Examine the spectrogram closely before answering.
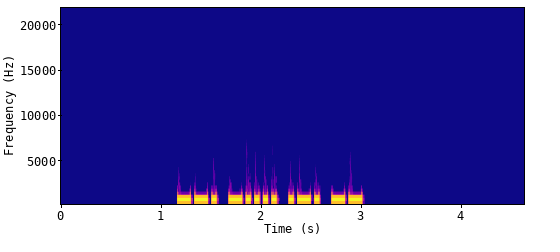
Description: Morse code, heard as a keyed tone, about 28 wpm, 700 Hz. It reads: G6RM
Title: DXCC-100 Call Signs - 4 Characters - 28wpm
